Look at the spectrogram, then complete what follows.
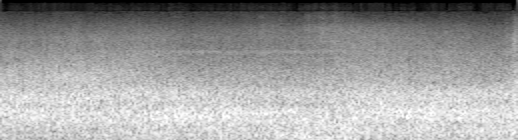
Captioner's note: more Loud Traffic Noise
